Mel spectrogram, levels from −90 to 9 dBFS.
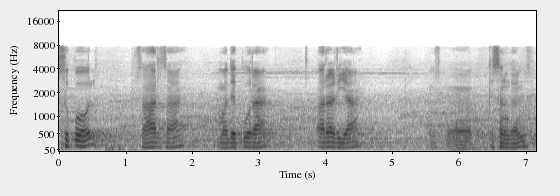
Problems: background sounds at intervals, background conversations at intervals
